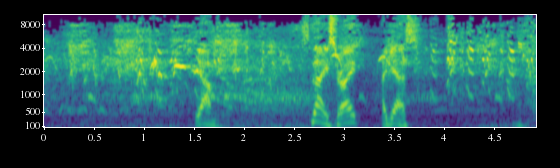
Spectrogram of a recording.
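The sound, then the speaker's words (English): A nature recording broadcast on Earth Day by San Francisco radio station KALW during 24 hours of nature sounds: birds give loud, harsh squawking calls with swooping, bending pitch, three main bursts over a steady hissy background, while a person talks briefly over it. “Yesterday was Earth Day, and there's a radio station in San Francisco that played a full day, 24 hours of nature sounds. Sounds like this.”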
